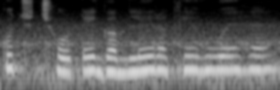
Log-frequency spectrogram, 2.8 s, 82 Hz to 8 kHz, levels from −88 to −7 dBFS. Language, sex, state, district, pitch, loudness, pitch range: Hindi, female, Goa, North and South Goa, 225 Hz, -27 LUFS, 215-230 Hz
